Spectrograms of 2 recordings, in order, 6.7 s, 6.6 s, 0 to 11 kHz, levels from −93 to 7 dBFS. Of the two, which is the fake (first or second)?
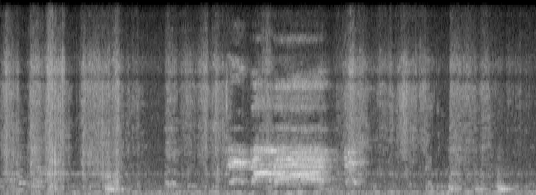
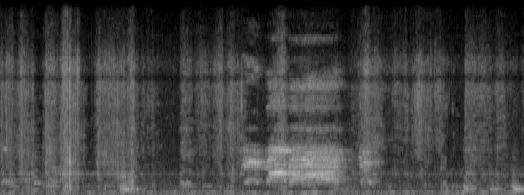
first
